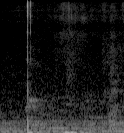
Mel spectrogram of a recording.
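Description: A computer mouse clicks once sharply and close, with a quick second tap right after, then faint softer clicks over a quiet room hiss.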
